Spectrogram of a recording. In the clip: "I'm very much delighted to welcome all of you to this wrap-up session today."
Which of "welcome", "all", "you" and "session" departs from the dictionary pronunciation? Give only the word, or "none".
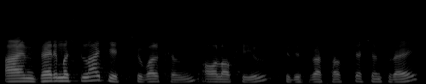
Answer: none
